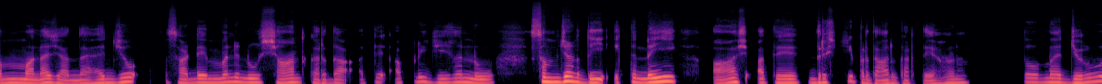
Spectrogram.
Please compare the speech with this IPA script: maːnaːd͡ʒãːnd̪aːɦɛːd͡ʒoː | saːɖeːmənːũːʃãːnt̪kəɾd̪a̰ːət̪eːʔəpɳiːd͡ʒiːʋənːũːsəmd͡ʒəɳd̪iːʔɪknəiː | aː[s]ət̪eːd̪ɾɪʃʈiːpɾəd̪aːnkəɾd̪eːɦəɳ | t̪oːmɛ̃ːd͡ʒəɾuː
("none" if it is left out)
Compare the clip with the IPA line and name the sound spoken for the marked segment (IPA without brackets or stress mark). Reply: ʃ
